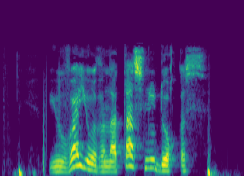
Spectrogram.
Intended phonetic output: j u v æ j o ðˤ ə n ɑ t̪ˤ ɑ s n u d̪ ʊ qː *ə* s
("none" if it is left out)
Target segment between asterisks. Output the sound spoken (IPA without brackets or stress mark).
ə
